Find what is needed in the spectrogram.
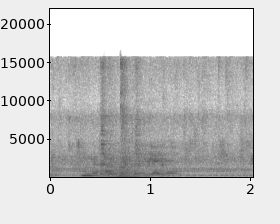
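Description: Water poured from a plastic container onto raw glutinous rice in a metal pot, to soak the rice.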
